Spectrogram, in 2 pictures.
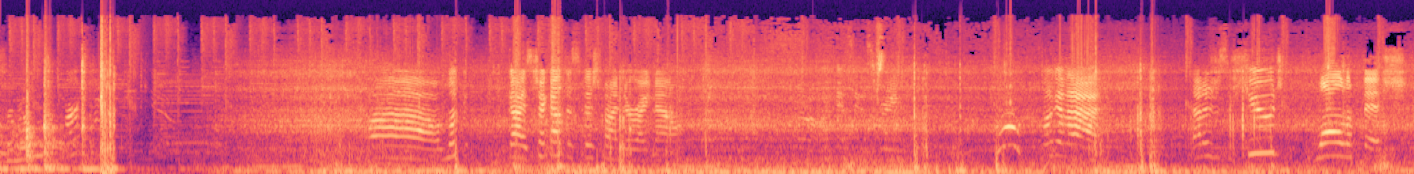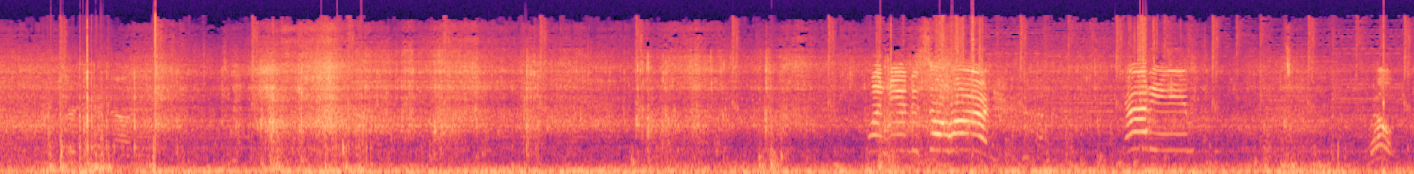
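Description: Background music with a singing voice over a steady low rumble. The level drops sharply for a moment about a second in.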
